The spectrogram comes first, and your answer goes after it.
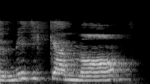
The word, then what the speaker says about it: médicament: Ne pas prendre ce médicament sans ordonnance. Médicament, medicamento en español, la pronunciación médicament. N se pronuncia en y no se pronuncia la T.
